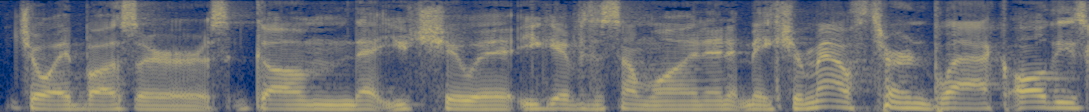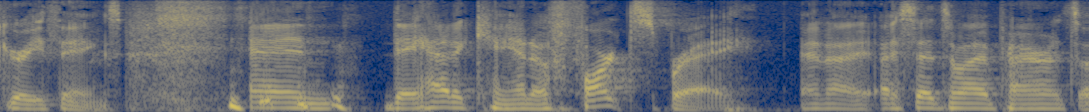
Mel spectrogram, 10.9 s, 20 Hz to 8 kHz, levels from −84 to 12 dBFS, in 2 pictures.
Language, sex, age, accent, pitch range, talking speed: English, male, 30-49, American, 115-145 Hz, 210 wpm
